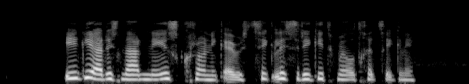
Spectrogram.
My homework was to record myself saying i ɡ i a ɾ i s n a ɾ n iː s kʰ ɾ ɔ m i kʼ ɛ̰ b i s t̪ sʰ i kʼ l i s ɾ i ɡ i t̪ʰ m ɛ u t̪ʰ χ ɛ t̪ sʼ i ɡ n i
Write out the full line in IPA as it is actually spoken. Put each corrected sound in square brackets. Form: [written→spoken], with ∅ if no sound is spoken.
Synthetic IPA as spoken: i ɡ i a ɾ i s n a ɾ n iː s kʰ ɾ ɔ [m→n] i kʼ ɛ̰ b i s t̪ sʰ i kʼ l i s ɾ i ɡ i t̪ʰ m ɛ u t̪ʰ χ ɛ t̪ sʼ i ɡ n i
